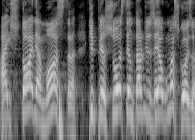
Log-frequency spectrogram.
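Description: Against a quiet background, a man speaks at a moderate pace with an animated tone and an extremely high pitch. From Brazil. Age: 50s. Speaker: pastor. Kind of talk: sermon. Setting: church service. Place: church. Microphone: headset.

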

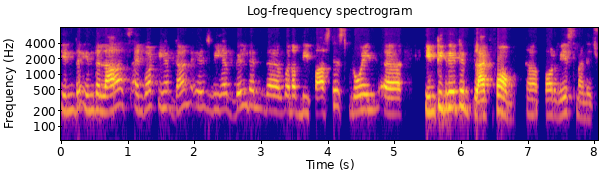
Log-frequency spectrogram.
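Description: In a quiet background, a man talks at a high pitch with ordinary pitch variation and big swings in loudness. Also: moderate pace. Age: 50s. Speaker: waste management entrepreneur; guest. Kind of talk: interview. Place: home room. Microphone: video call.

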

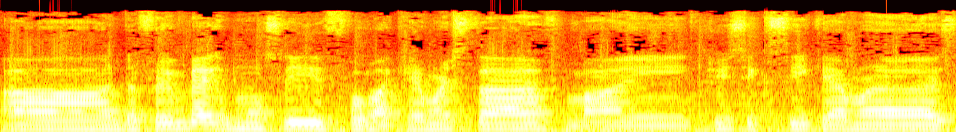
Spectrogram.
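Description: A man at a fairly slow pace with fairly even intonation, clear music in the background. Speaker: cycling vlogger. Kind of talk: casual vlog chat. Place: home room. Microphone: phone near.

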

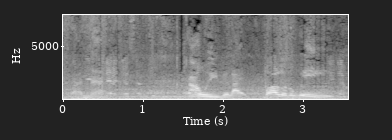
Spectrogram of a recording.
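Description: Clear music plays in the background of this dry recording with no echo. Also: man. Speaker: livestreamer. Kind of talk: casual livestream chat. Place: boat. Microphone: phone near.

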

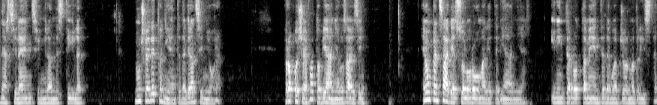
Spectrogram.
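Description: Somewhat breathy and dark, mellow in tone, a man's voice moves at a moderate pace with ordinary pitch variation. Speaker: poet. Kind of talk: poetry reading. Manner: emotional, heartfelt. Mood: tender, mournful tribute. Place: home room. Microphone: webcam.

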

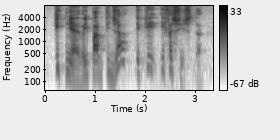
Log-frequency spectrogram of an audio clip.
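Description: A man is speaking. His pace is very slow. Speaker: poetry reciter. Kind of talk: dialect poetry reading. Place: studio. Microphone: lapel.

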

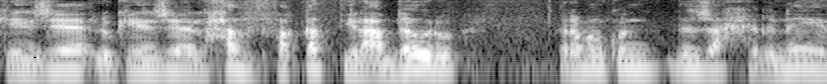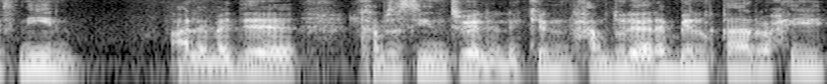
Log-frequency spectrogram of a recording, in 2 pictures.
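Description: Here is a man with an unremarkable speaking voice, pitched fairly high. His pace is moderate and his pitch varies in an ordinary way. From Tunisia, Sfax; Tunisia. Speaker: music composer and arranger. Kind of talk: interview. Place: studio.

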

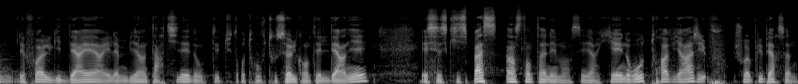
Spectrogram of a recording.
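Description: Very fast and fairly low, a man's voice has a dark, mellow tone with ordinary pitch variation. The background is quiet. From Algeria. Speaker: motorcycle TV show creator and journalist; motorcycle TV show creator, journalist. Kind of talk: casual interview. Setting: luxury car dealership. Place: office. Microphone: handheld.

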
